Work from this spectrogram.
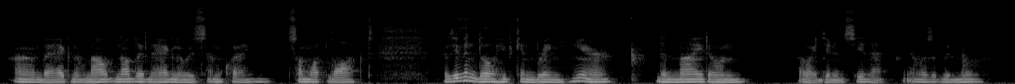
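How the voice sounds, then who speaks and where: A man speaks at a moderate pace with a medium-pitched voice, a dark, mellow tone and fairly even intonation. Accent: non-native. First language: not English. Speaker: chess streamer. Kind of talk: live game commentary. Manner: hesitant, many fillers.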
